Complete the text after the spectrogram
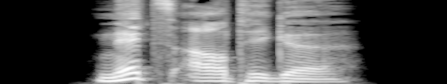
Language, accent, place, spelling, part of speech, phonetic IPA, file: German, Germany, Berlin, netzartige, adjective, [ˈnɛt͡sˌʔaːɐ̯tɪɡə], De-netzartige.ogg
- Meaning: inflection of netzartig: 1. strong/mixed nominative/accusative feminine singular 2. strong nominative/accusative plural 3. weak nominative all-gender singular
